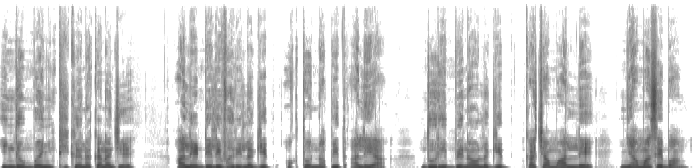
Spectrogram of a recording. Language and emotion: Santali, fearful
